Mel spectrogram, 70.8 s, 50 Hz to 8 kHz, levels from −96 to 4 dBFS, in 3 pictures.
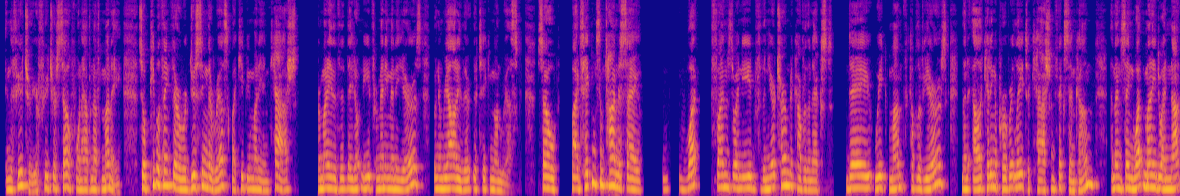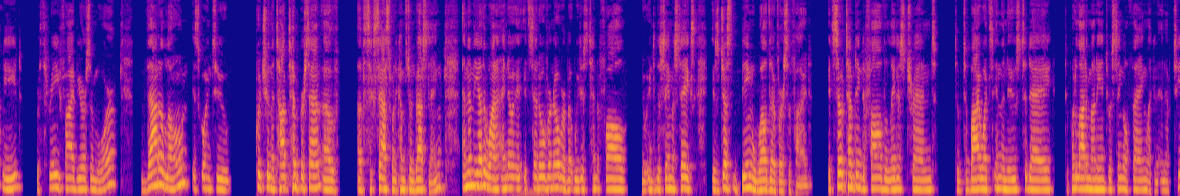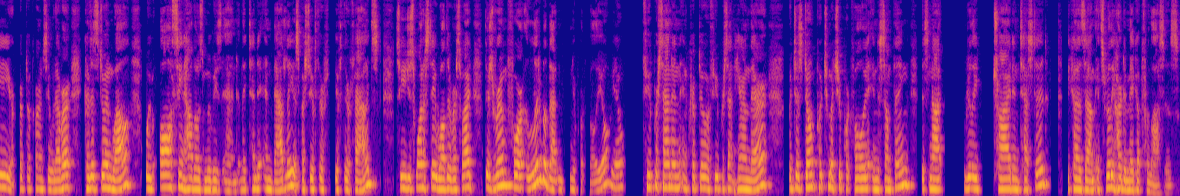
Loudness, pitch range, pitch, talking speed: -19 LUFS, 150-180 Hz, 160 Hz, 215 wpm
